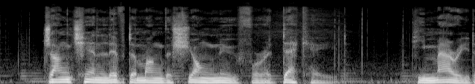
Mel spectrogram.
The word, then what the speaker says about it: Xiongnu: Convince them to form a military alliance against a mutual enemy, the Xiongnu, pronounced Xiongnu, the fierce nomadic confederation that had been raiding China's northern borders for generations.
